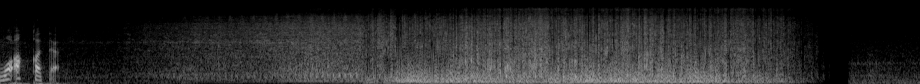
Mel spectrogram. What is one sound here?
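A helicopter's rotor roars loudly as it hovers.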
